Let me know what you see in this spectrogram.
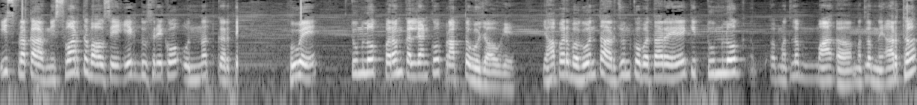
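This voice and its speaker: Over music in the background, a man with a Marathi accent speaks at a moderate pace in a high pitch with ordinary pitch variation. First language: Marathi (speaking Hindi). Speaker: scripture teacher. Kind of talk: scripture reading and explanation. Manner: halting.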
